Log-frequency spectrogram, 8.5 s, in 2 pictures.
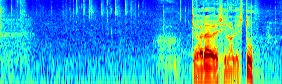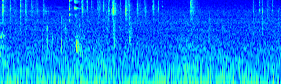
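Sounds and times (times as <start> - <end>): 
typing on a computer keyboard into a spreadsheet in Numbers: 1.0 - 2.2, 4.2 - 6.7, 8.0 - 8.4
speech: 2.9 - 4.0.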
